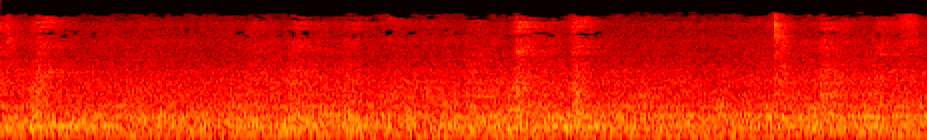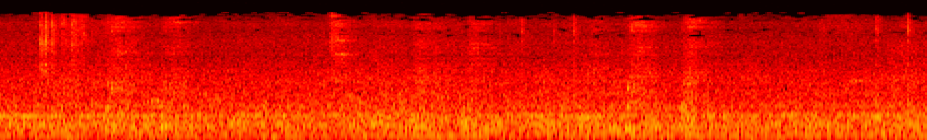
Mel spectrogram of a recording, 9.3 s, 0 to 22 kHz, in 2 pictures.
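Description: Ikawa Line train climbing the 90‰ Abt rack section with its added electric rack locomotive: steady running noise with a faint steady whine and now and then a click from the wheels.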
